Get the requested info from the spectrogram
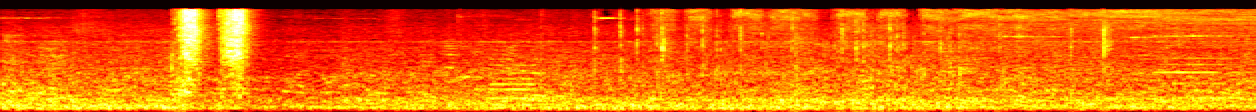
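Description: Two short hisses of an aerosol spray-paint can about a second in, a quarter of a second apart, over steady street noise with voices.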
